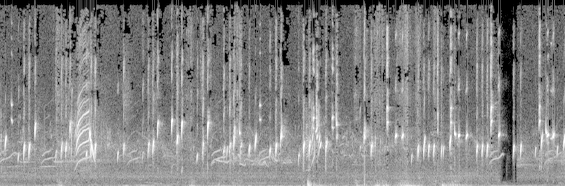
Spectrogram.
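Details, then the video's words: Lively goldfinch song: jangling, tinkling phrases of fast chirps and slurred whistles, broken by brief pauses, with a few faint low bumps. "Goldfinch Song"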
